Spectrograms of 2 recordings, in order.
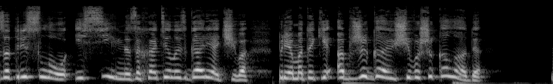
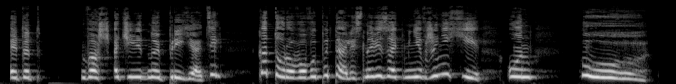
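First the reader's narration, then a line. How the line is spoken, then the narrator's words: Loud exasperated groan. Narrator (Russian): У меня не хватило слов, и я громко застонала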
